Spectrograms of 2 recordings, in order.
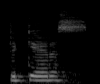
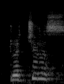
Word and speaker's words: treacherous: Ready to fight a ट्रिकेरस enemy, वह एक बहादुर सिपाही की तरह तैयार थी ए ट्रेचरस एनिमी सॉरी, एक नमक हराम दुश्मन से लड़ने के लिए। TREACHEROUS, इसे ट्रेचरस प्रोनाउंस किया जाता है।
